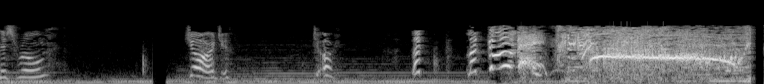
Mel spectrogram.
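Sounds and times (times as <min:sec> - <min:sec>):
speech: 0:00.0 - 0:00.6, 0:01.4 - 0:02.4, 0:03.1 - 0:03.5
woman screaming: 0:04.2 - 0:07.5.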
